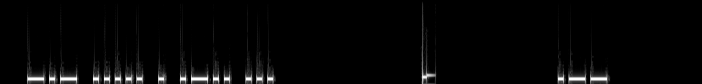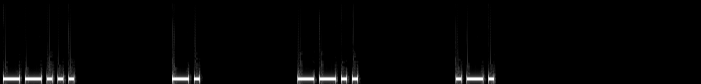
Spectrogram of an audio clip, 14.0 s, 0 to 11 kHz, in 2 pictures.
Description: Morse code, heard as a keyed tone, about 22 wpm, spaced as for 11 wpm, 700 Hz. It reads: K5ELS W7NZR
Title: USA Call Signs - 5 Characters - 6x Character Spacing - 22wpm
